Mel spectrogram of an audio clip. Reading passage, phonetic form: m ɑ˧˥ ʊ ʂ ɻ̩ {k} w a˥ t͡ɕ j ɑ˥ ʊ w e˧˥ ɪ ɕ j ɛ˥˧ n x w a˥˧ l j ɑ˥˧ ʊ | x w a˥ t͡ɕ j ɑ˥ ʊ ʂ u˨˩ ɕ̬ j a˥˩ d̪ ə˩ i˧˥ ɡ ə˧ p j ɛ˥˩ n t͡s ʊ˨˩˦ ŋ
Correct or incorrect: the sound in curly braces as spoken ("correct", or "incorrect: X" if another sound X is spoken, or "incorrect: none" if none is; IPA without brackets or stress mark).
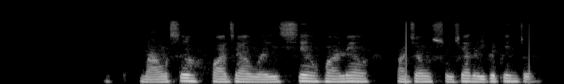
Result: incorrect: x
